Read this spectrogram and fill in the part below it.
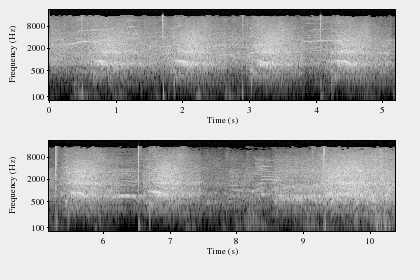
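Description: Kicks land with sharp slapping smacks.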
